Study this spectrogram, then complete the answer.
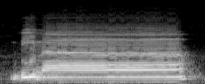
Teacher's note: میم کو ہم یہاں پر کھینچیں گے 3 سے 4 حرکت کے ایکول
